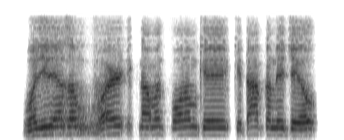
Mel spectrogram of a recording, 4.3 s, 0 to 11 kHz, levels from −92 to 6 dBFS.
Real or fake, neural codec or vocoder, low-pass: fake; codec, 16 kHz, 0.4 kbps, LongCat-Audio-Codec; 7.2 kHz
